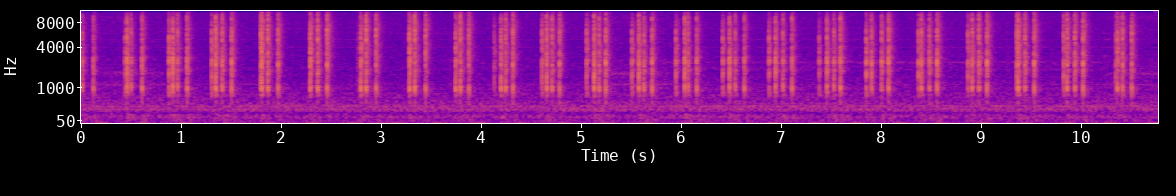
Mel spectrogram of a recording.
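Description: Fingertips and nails tap at the bottom edge of a glossy cardboard notebook cover with a puppy design, making quick, dry, clicky taps that often land in close pairs. Each tap is bright with a focus around 1 kHz and dies almost instantly, over a steady low rumbling background.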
